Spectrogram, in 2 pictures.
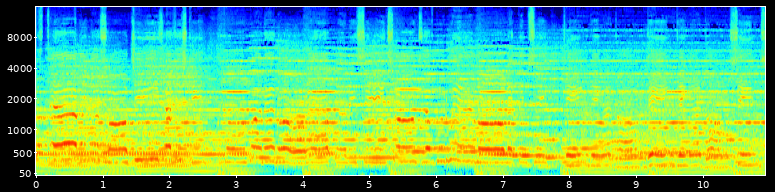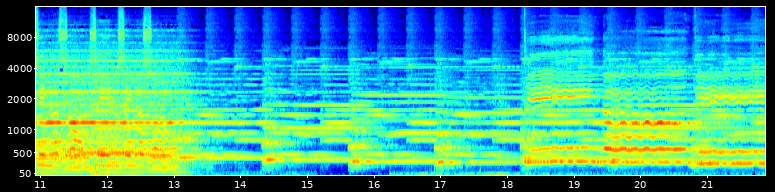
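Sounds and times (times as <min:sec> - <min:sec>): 
tenor Christmas bells ringing: 0:00.0 - 0:21.8.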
